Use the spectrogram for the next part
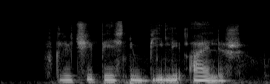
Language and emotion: Russian, neutral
